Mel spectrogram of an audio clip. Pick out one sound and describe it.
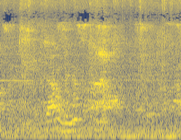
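A boy calls out nearby outdoors.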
